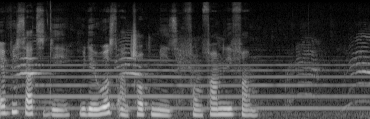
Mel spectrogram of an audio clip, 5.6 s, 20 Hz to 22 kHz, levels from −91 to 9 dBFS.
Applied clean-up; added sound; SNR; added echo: none; Wind instrument, woodwind instrument + Meow; 12 dB; none.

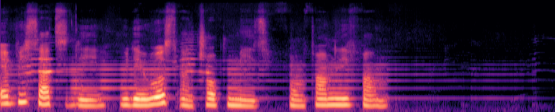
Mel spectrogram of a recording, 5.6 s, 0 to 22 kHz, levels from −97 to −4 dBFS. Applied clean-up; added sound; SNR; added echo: neural mask model RNNoise.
